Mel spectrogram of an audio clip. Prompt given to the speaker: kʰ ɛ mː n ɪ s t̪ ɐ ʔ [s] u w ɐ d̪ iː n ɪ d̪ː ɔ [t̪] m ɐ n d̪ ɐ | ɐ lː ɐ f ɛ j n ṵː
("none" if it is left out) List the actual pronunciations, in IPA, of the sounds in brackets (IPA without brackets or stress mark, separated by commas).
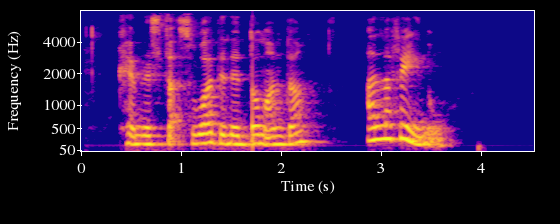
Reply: s, none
